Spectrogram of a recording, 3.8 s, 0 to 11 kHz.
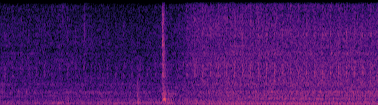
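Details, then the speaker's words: Chrysler 3.6 Pentastar with aftermarket aluminum oil cooler, cold first-thing-in-the-morning start: engine settles into idle with a light, quick tick over it, guessed on bank one; failed rocker arm. "This the one I checked out earlier with the ticky noise. Let's see if it do it now. It's first thing in the morning. Cold."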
